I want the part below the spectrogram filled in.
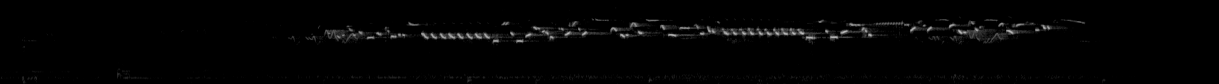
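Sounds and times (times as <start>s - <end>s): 
winter wren singing a flute-like song: 2.6s - 11.1s.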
